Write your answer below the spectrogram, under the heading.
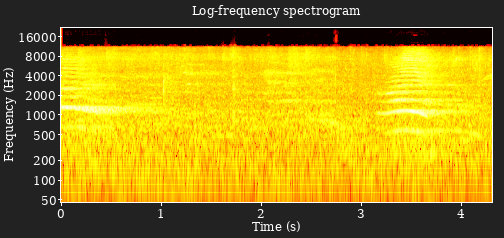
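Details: Peafowl wail fading out at the start, a quiet pause, then one short, sharp, loud mewing cry near the end, over soft background hiss.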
